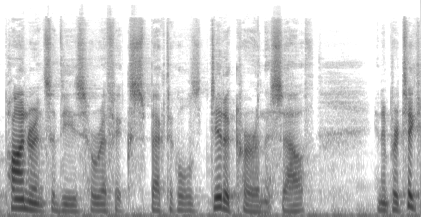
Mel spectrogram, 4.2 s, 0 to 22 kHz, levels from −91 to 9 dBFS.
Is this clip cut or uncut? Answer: uncut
